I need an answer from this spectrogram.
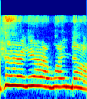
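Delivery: high, loud, carefree shrugging voice.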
